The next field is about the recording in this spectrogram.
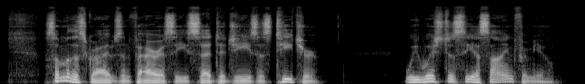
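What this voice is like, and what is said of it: Slightly raspy voice. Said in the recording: “my voice is a little bit raspy today”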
